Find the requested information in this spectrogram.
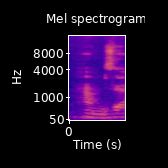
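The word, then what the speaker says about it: ء: Let's move Hamza and Ha. So Hamza and Ha is produced from lower throat.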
